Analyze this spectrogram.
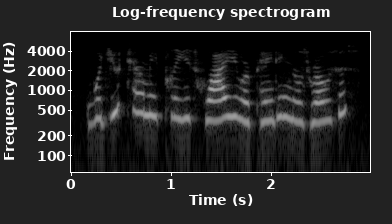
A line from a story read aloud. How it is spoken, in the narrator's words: Alice said a little timidly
